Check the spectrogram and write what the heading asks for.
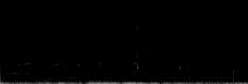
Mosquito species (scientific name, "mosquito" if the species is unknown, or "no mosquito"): Culex pipiens complex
